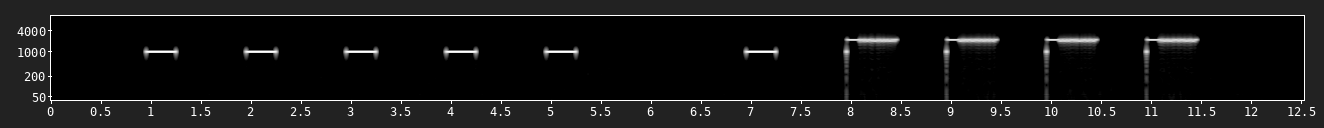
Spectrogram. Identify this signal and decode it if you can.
Radio time signal (CHU, Canada), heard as beeps and data bursts, one a second.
